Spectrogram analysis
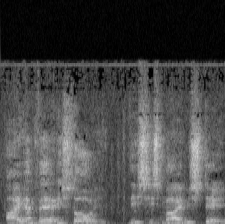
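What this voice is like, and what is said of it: Fake Norwegian accent. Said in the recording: “I am fake Norwegian ... Oh. Well, it's very convincing ... Fake Norwegian? ... the Norse accent?”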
